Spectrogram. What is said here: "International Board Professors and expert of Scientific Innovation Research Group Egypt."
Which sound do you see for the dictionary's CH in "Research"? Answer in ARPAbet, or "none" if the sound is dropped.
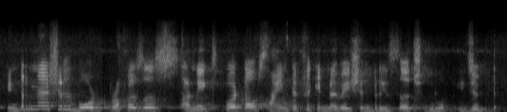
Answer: CH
